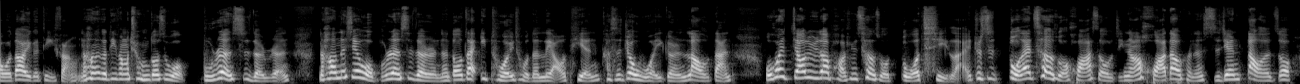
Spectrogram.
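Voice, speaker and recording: A woman's voice: mid-range voice, no echo, studio quality. A young woman with a Taiwanese Mandarin accent, hosting a solo podcast in a chatty, self-deprecating way full of fillers. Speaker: podcast host. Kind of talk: casual solo podcast advice.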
